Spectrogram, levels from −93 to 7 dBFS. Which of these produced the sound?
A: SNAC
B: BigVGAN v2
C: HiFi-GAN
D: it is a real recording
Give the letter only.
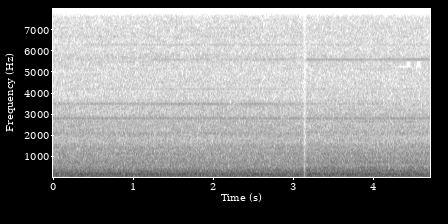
D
